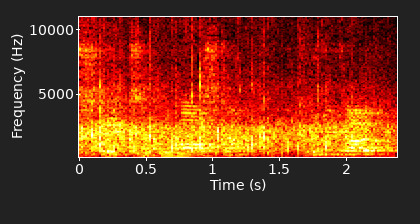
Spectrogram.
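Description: An audience applauding, a steady patter of many hands clapping, with voices talking over it.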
